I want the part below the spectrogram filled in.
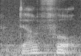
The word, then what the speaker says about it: doubtful: Doubtful. Now, please mark the spelling. D-O-U-B-T-F-U-L. Only one L in there, and there's a letter B in there. It's silent. Again, it's spelled D-O-U-B-T-F-U-L.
